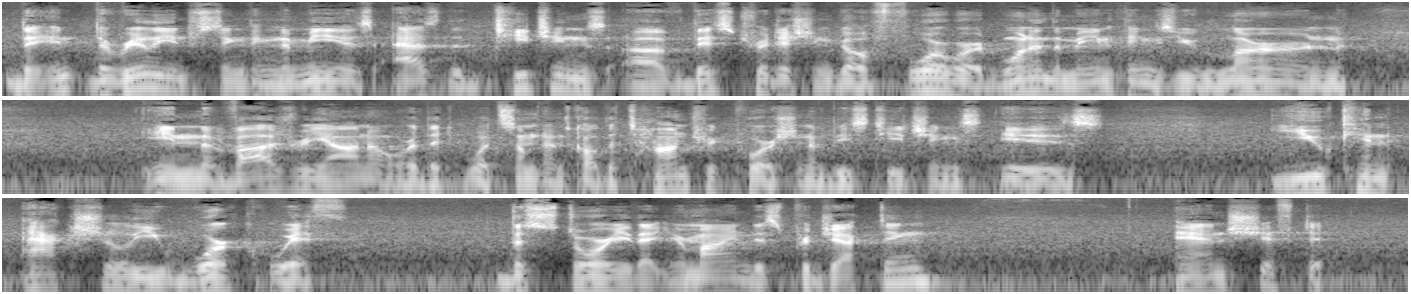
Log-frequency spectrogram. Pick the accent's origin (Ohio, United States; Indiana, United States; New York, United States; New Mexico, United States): New York, United States; It's like growing up in New York. There's certain things about growing up in New York in the 80s and 90s that are shared.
